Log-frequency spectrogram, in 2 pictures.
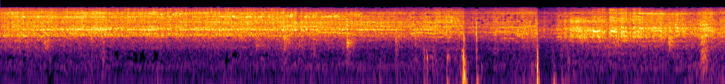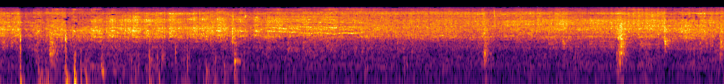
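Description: Motorized toy train running on plastic track: a steady whirring hiss from its small motor and wheels, with scattered clicks and knocks, most of them between about a third and just over halfway through.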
